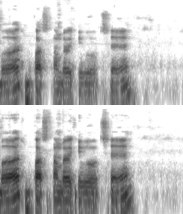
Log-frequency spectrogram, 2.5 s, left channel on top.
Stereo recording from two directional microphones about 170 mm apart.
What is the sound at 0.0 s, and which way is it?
Speech, 40° right (ahead or behind).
